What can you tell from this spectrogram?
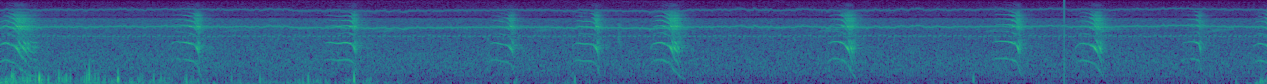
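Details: Mating sounds of wild porcupines, a female in a tree apparently rebuffing a male below: a string of about ten thin, high whines, each bending downward at the end, spaced irregularly, with a steady high hum behind.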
